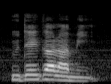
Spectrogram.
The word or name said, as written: udegarami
